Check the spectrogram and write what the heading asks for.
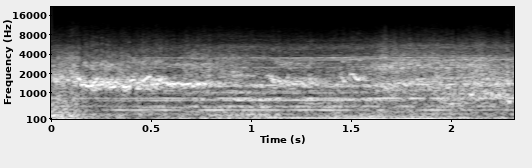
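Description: Car tyres screeching in a wavering skid as a car brakes hard to a stop.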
